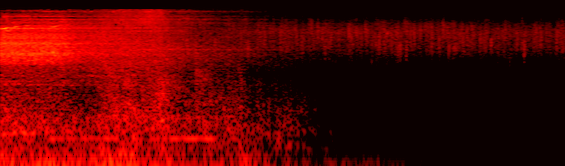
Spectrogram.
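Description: A game's victory fanfare booms and fades away.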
